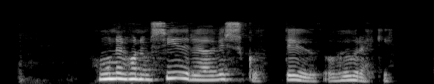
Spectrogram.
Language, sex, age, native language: Icelandic, female, 30-39, Icelandic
